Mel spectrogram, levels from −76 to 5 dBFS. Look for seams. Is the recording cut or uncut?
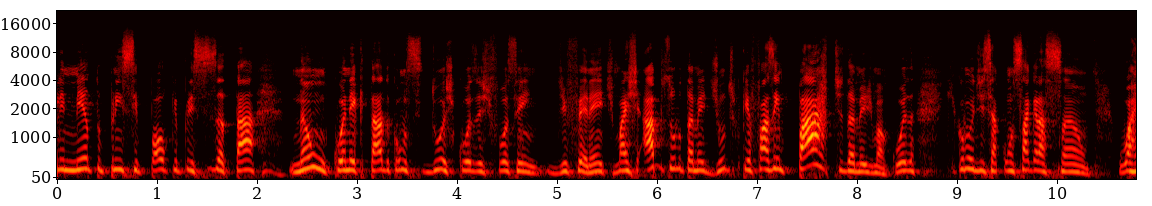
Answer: uncut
